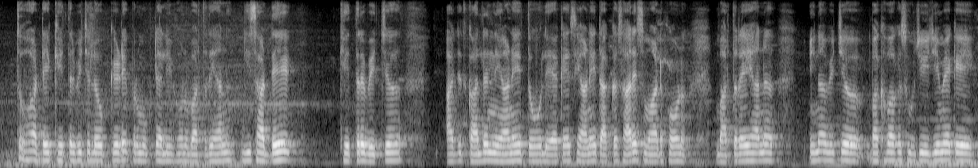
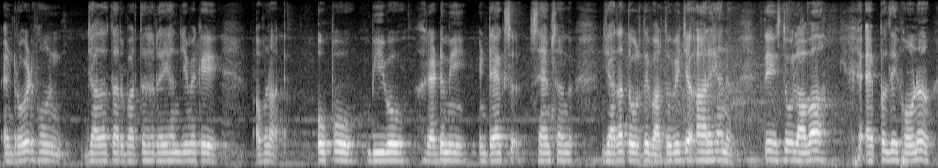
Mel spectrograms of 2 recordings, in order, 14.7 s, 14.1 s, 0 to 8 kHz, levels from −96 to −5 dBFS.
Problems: none marked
